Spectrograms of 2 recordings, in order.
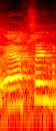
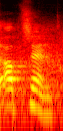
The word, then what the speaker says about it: absent: इसको एब्सेंट मत बोलिए, इसको बोलिए अब्सेंट, ABSENT, अब्सेंट। एब्सेंट बोल, अगर आप एब्सेंट बोलते हैं तो गलत बोलते हैं, इसके प्रोनाउंसिएशन को आप ठीक कीजिए।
